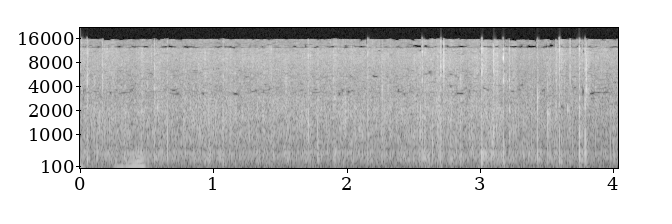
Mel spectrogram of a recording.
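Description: Rain falling on a nylon tent, heard from inside: a steady patter with scattered sharper drop hits.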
